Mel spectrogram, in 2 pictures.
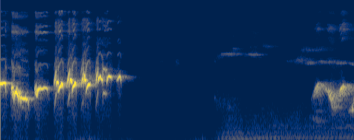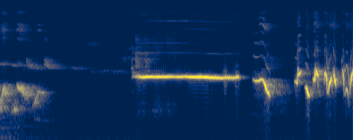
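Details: White-rumped shama master song used to train caged birds: a chattering rush of notes, a pause, a buzzy trill, then one long level whistle and a burst of rich phrases.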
